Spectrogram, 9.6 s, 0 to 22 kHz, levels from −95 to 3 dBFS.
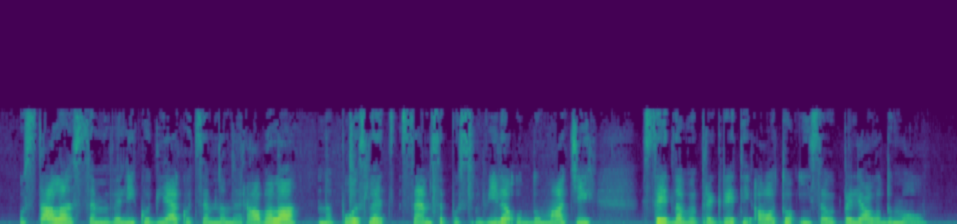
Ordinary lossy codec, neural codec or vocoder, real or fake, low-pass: MP3, 48 kbps; none; real; 19.8 kHz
